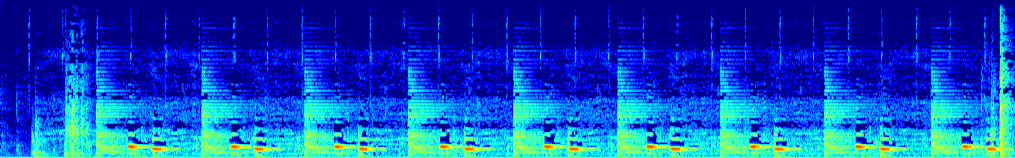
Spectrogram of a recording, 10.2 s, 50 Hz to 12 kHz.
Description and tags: Cuckoo clock sounds 9 times, little door slams shut.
